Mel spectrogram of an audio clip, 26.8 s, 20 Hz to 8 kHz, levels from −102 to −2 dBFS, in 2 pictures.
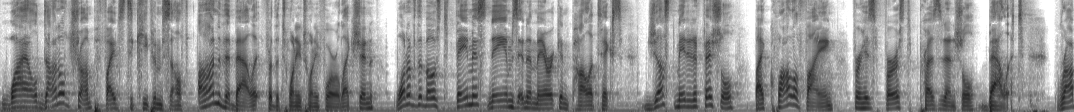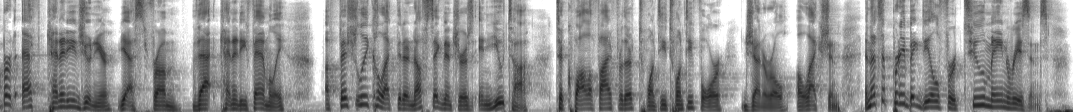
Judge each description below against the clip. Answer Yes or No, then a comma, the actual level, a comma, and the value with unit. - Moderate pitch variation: No, wide, 8.0 semitones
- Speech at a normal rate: Yes, average, 145 wpm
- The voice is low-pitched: Yes, low, 120 Hz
